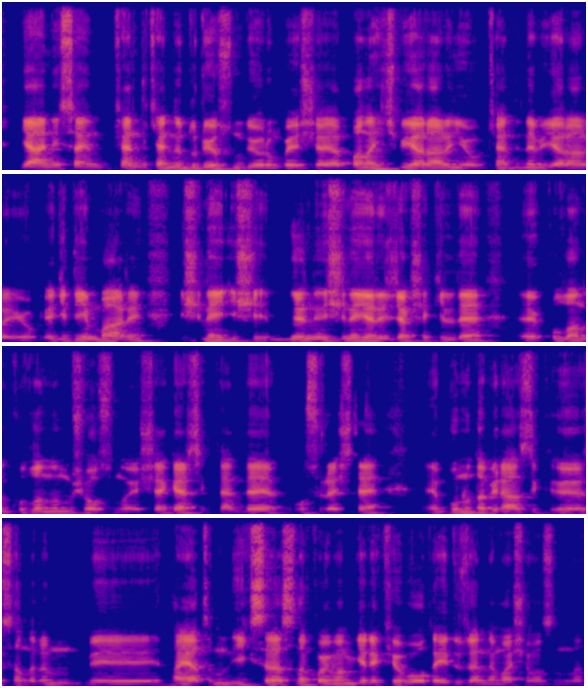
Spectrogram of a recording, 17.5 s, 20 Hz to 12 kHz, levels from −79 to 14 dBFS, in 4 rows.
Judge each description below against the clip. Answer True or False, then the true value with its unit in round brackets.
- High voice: False (125 Hz)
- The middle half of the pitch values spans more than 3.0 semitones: False (2.7 semitones)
